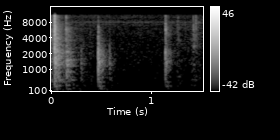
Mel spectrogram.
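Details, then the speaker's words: Samsung PN50B540 50-inch plasma TV with a horizontal-lines fault, after reconnecting the panel connectors: sharp dry relay clicks at plug-in, showing the power supply is good. "plug it in, we hear the click, that means it's good."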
